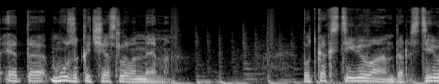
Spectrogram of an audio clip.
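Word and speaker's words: Czesław Niemen: По поводу Чеслова Немана, я вот так произношу его имя, так, как было принято.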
